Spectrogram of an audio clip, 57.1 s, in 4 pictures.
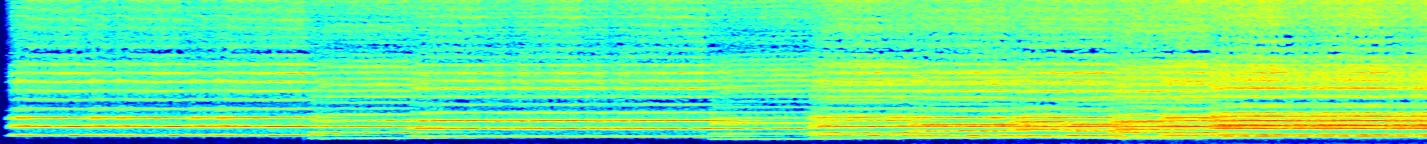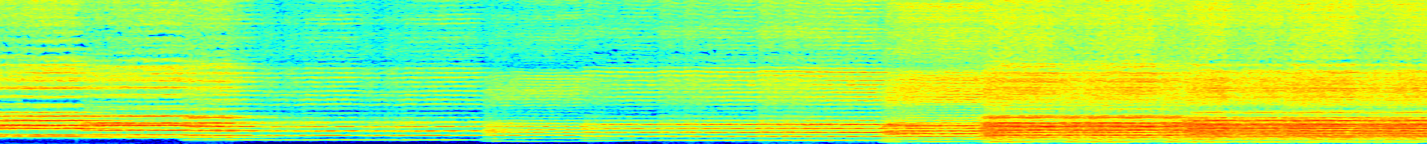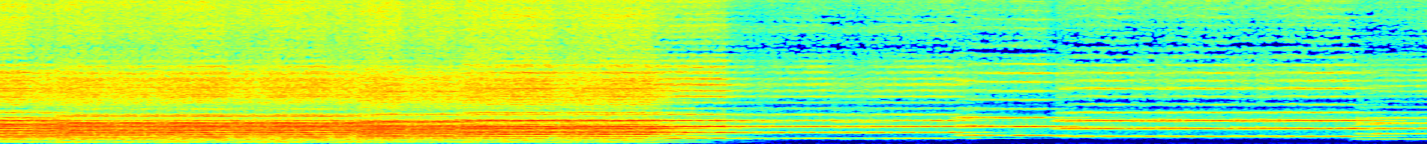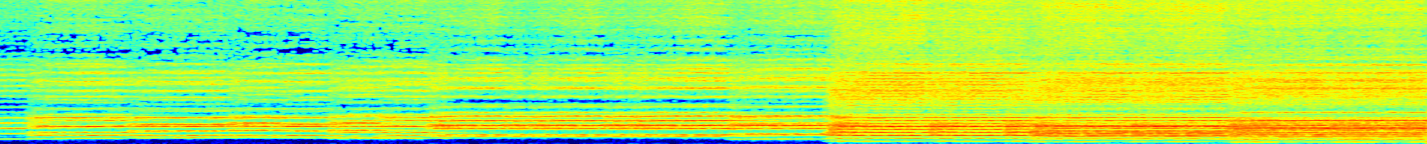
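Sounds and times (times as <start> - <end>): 
midi choral piece: 0.0 - 57.0.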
